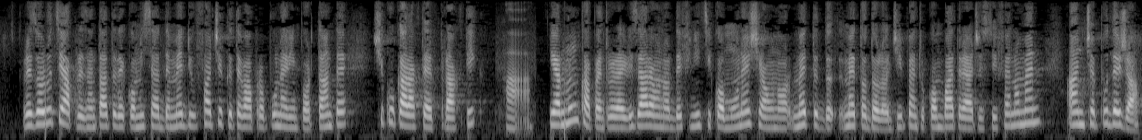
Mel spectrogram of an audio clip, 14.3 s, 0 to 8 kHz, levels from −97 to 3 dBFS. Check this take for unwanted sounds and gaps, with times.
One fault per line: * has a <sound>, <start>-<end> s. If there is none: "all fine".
* has a laugh, 6.3-6.7 s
